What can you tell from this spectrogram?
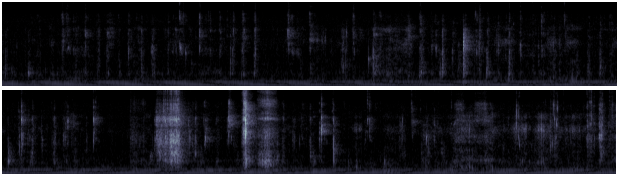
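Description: Close-miked eating of mutton curry with luchi: wet chewing and biting with many small mouth clicks, and a couple of louder bites about two thirds of the way through.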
